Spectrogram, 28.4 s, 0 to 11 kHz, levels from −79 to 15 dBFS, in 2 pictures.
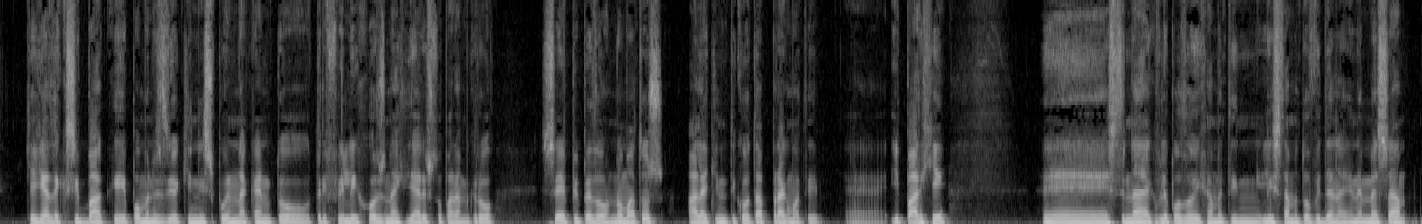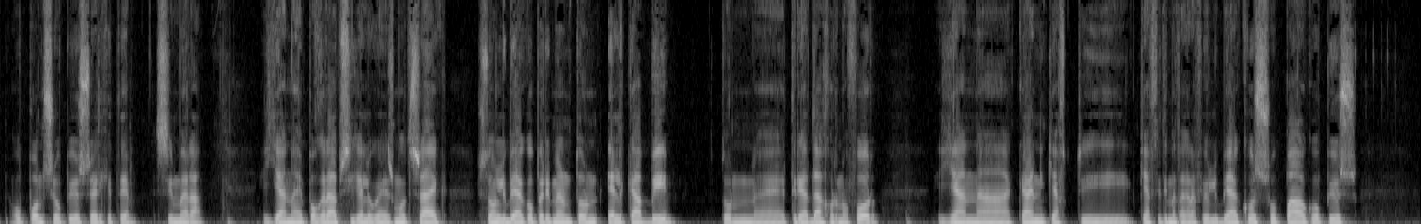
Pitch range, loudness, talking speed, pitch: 95-125 Hz, -15 LUFS, 165 wpm, 110 Hz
